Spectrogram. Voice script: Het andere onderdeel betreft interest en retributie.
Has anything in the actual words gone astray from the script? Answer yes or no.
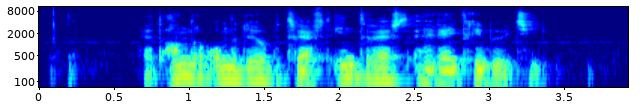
no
